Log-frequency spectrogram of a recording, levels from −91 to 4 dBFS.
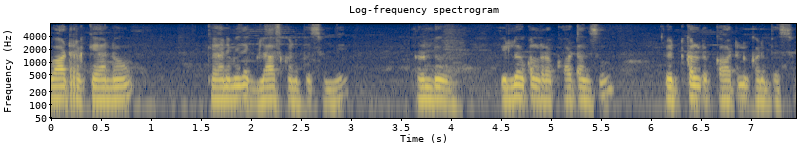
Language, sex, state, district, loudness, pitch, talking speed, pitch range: Telugu, male, Andhra Pradesh, Guntur, -19 LUFS, 125 Hz, 120 wpm, 115-130 Hz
